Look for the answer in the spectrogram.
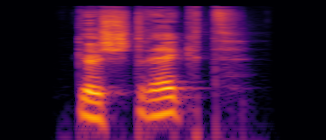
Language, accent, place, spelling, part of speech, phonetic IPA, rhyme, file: German, Germany, Berlin, gestreckt, verb, [ɡəˈʃtʁɛkt], -ɛkt, De-gestreckt.ogg
- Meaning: past participle of strecken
